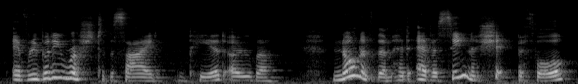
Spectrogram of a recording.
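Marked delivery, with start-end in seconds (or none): none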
